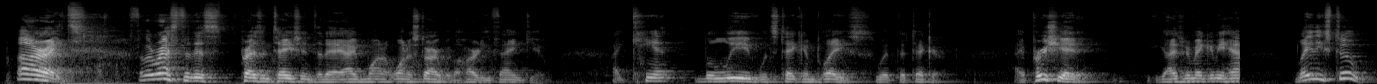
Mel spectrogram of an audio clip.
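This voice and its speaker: A man's medium-pitched voice with lively intonation, long and frequent pauses, and audible room echo. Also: moderate pace, big swings in loudness. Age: 60s. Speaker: market commentator, former broker. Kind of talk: casual market commentary monologue. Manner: halting, repeats words.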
